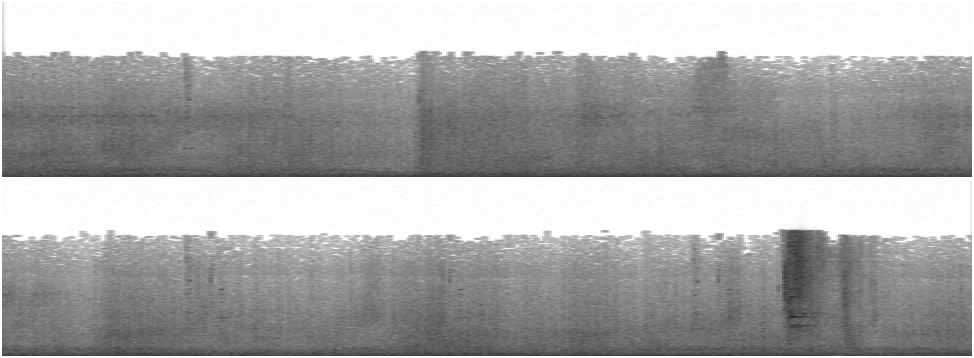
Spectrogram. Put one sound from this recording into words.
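A car engine roars steadily as the car drives fast over rough ground.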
